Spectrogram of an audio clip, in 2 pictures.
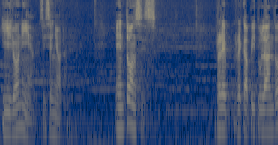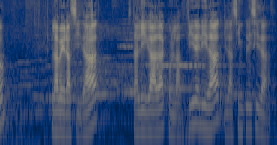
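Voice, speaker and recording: Male priest, mid-pitched, chatty catechism class, faint music underneath. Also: measured pace, pauses often. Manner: conversational, acts out little quoted voices, asks "¿mm?" often. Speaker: priest teaching adult catechesis. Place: room with a live audience.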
